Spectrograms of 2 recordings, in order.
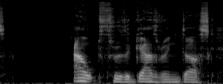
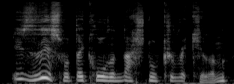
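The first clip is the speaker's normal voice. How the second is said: quick, lightly scornful question; a touch of a scoffing mother; mild scorn; 5 semitones higher, faster than usual. A narrator's reading. Ace's mother mocking the lesson, lightly scornful. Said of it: "said Ace's mother scornfully".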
